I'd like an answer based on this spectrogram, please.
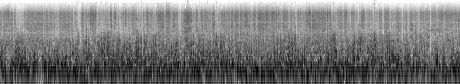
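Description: Wind buffeting the microphone: a steady, loud rush and rumble.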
